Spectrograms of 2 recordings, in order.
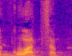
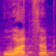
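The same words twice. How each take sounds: First: WhatsApp slowly as "gwaat-sap". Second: WhatsApp slowly as "oo-aat-sap". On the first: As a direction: start WhatsApp on a G. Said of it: "या तो गु या ऊ". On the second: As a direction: open WhatsApp with an OO. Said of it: "इसको बोलते हैं". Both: Shown as a demonstration.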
